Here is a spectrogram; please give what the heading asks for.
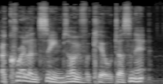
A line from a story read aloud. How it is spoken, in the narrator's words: Grissom muttered, as nonchalantly as he could muster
